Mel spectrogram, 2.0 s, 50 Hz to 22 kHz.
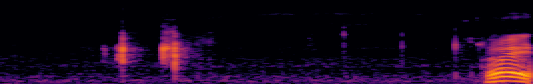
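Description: Two short clicks, a fraction of a second apart, about half a second in, as an 18650 battery is pushed down into a metal box mod's battery bay.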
